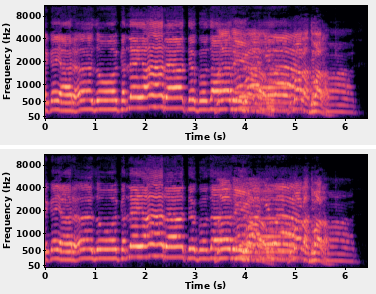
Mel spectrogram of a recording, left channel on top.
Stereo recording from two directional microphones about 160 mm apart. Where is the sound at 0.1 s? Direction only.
10° right (ahead or behind).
